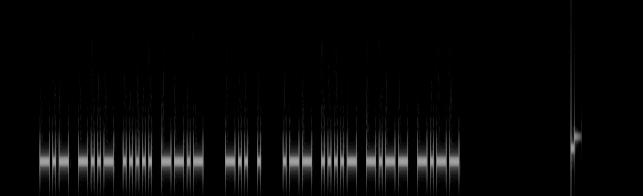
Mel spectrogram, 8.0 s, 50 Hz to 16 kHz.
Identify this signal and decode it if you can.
Morse code, heard as a keyed tone, about 30 wpm, 700 Hz. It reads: KX5Q DE W4YY
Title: USA Callsign DE Callsign - 4 Characters - 30wpm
